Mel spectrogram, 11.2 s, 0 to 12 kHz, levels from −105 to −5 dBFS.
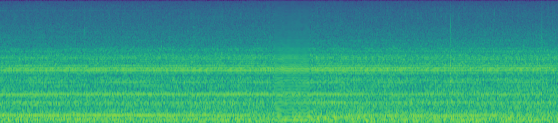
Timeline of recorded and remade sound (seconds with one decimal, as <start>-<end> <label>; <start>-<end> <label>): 0.0-5.5 recorded; 5.5-6.2 remade; 6.2-11.2 recorded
